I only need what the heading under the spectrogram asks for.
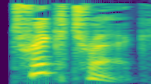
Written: trictrac

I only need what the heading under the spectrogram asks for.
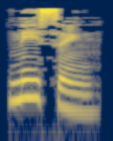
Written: neesing

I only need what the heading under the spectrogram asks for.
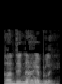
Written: undeniably

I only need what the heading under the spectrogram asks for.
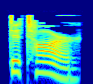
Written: detar

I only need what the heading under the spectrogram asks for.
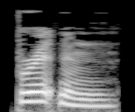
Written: britten

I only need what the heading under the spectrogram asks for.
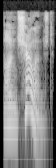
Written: unchallenged

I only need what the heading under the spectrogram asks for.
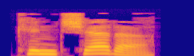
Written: conchetta

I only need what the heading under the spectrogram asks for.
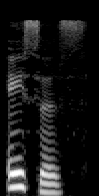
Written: aces

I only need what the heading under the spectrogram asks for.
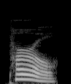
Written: pearle

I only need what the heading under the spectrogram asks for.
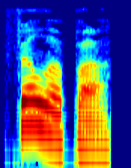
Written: Phillipa

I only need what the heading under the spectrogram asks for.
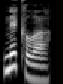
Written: nikola

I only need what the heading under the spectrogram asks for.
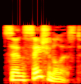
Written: sensationalist

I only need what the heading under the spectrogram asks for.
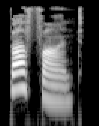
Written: buffont

